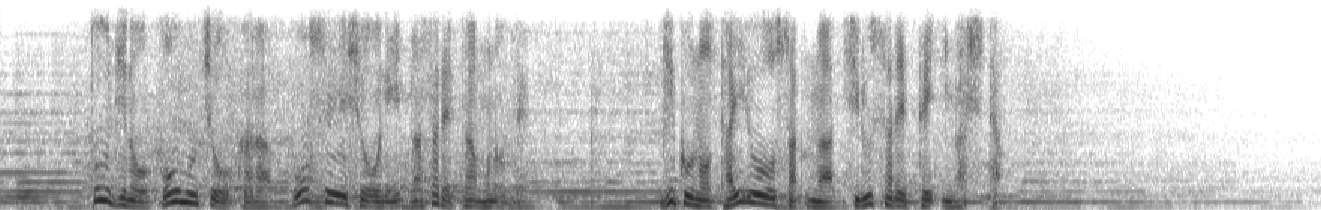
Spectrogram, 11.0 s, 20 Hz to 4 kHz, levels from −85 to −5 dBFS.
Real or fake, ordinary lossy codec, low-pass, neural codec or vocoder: fake; Opus, 32 kbps; 3.6 kHz; autoencoder, 48 kHz, 32 numbers a frame, DAC-VAE, trained on Japanese speech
